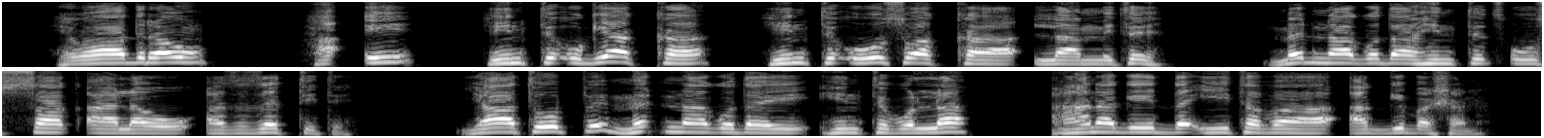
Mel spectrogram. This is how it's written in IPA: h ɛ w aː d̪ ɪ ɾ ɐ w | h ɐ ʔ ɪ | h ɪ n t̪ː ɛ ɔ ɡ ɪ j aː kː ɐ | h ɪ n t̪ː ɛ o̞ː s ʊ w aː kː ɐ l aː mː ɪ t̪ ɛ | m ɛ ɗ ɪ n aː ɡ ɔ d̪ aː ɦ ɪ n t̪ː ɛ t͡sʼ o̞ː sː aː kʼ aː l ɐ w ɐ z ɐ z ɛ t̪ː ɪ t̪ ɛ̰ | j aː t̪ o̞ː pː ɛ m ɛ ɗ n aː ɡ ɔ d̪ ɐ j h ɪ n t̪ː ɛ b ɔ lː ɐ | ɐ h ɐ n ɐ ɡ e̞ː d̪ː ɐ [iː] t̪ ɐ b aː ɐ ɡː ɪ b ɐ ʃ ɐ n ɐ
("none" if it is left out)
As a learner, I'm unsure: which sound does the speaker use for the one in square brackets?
iː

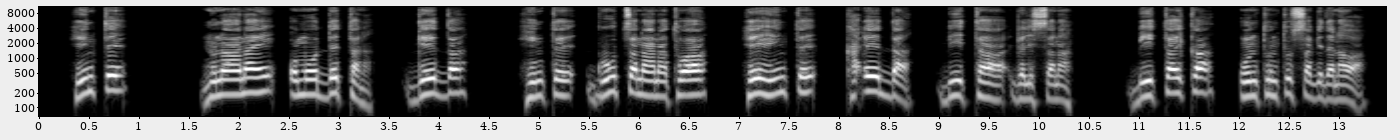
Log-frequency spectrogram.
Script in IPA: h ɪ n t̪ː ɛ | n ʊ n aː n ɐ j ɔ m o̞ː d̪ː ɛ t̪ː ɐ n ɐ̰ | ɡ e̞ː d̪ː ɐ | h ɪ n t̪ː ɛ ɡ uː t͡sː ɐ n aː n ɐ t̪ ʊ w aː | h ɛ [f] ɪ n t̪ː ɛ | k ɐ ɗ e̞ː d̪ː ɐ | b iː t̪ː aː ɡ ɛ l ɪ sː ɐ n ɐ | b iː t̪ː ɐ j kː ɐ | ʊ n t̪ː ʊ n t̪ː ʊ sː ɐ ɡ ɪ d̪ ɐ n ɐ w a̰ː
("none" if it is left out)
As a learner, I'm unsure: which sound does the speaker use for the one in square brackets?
h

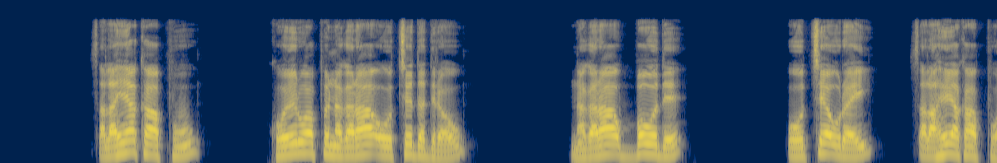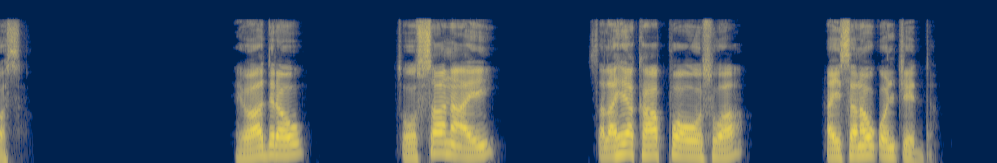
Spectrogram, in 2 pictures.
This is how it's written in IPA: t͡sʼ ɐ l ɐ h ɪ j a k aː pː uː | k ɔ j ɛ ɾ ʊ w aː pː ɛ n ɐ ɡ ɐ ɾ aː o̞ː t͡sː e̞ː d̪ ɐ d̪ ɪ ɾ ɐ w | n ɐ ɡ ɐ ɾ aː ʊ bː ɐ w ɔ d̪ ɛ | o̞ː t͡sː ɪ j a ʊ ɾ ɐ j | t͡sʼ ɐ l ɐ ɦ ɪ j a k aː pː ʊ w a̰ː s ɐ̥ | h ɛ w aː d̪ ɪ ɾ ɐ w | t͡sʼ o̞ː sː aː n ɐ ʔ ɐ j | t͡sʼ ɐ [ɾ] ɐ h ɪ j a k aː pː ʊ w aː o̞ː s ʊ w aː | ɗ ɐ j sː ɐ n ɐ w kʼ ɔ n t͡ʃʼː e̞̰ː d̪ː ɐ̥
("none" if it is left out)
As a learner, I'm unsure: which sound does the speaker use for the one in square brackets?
l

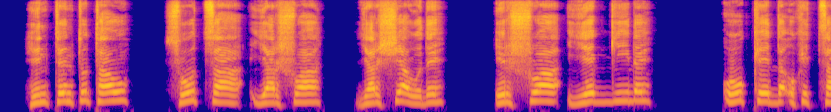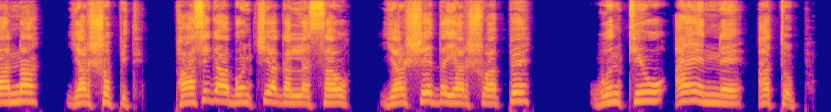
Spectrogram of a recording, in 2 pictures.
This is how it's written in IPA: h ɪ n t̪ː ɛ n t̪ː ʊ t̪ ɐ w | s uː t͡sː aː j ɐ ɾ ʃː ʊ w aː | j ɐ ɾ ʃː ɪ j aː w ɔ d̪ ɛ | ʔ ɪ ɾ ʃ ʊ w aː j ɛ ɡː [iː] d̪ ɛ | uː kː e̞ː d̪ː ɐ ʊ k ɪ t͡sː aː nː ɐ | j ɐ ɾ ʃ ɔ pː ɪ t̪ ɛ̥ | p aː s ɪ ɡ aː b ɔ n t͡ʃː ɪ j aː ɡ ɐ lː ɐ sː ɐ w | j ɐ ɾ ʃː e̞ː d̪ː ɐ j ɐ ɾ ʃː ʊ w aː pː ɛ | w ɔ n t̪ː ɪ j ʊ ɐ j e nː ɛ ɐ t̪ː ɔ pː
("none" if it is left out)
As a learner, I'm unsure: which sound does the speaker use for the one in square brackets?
iː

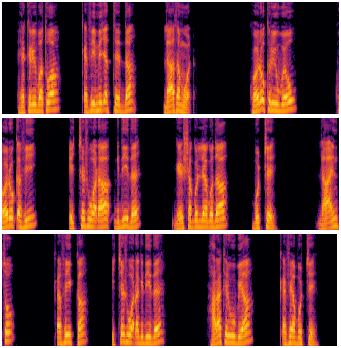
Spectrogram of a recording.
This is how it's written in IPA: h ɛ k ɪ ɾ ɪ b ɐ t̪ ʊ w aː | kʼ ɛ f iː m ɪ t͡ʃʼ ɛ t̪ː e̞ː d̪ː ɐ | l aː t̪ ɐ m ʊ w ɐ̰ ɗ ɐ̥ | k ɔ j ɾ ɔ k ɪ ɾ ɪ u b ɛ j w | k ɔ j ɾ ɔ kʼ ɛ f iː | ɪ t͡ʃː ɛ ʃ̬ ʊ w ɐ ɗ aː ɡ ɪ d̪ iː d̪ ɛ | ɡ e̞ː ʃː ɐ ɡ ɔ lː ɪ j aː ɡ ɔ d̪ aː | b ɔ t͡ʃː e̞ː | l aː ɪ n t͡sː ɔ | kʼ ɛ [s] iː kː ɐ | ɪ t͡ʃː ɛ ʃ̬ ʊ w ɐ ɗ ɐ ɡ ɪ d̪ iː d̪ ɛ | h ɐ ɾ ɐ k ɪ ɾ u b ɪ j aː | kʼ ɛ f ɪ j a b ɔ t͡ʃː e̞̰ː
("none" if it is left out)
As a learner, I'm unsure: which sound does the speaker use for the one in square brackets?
f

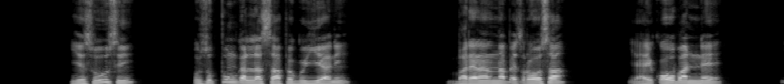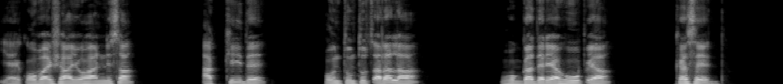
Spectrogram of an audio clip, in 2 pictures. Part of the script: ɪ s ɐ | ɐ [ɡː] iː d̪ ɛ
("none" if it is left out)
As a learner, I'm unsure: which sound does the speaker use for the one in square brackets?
kː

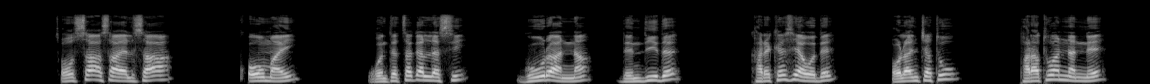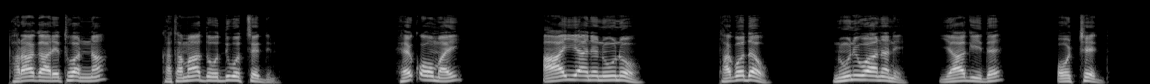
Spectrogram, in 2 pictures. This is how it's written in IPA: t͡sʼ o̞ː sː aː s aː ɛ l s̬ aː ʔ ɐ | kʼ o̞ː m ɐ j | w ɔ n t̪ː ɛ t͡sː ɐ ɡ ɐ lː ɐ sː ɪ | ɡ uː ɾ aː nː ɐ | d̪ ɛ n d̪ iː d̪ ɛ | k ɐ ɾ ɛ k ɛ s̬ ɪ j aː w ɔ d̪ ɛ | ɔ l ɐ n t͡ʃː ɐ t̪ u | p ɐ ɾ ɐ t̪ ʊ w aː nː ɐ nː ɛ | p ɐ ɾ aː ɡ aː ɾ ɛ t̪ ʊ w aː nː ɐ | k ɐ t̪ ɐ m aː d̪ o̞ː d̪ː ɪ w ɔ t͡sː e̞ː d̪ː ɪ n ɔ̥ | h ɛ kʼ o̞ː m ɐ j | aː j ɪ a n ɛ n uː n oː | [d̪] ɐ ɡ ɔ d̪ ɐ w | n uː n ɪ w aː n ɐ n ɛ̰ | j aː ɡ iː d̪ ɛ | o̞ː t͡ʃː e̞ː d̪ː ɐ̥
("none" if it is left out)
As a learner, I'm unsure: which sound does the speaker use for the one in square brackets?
t̪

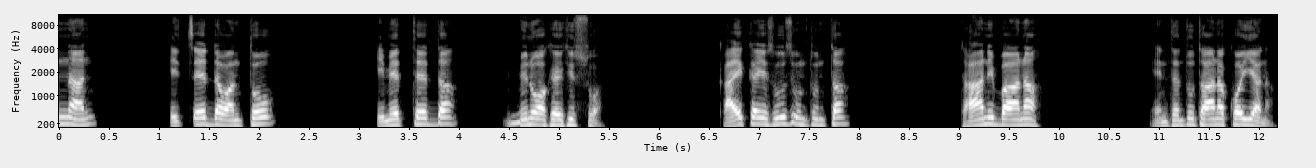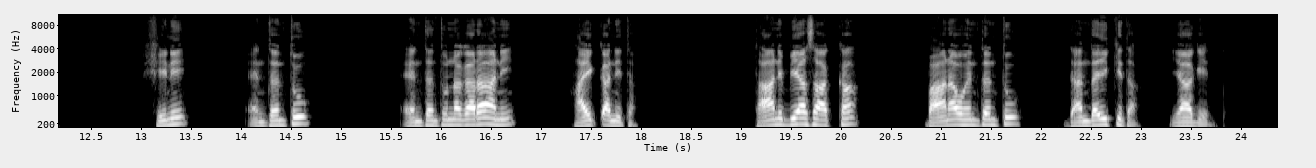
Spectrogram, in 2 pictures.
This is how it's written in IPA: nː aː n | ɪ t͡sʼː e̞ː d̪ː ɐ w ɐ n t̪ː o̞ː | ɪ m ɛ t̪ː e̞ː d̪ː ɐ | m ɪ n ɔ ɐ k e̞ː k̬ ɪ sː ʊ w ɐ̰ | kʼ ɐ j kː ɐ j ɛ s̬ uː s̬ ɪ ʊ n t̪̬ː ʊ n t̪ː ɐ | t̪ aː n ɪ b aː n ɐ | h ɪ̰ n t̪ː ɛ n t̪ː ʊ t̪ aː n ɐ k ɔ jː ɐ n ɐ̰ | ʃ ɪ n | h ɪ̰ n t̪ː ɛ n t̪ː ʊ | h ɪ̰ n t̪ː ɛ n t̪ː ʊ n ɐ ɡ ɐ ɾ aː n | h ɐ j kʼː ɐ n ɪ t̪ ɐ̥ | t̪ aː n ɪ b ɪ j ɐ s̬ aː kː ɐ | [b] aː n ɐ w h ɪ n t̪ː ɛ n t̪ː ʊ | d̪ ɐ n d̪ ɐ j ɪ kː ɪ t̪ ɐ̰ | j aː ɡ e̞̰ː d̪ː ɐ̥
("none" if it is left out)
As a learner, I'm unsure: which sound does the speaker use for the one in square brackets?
b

